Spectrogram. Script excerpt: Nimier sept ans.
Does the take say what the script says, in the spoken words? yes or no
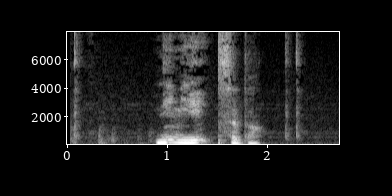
yes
